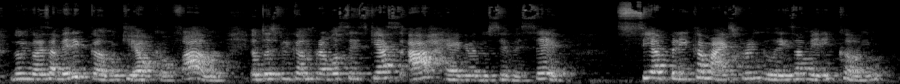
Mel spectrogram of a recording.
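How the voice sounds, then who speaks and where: A young woman with a high voice gives an online English lesson and patiently walks through a rule. She says example words several times, pushing hard on the stressed syllable. Her voice sits a little back from the mic in an echoey room. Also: fairly bright tone, distant mic. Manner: explanatory, repeats example words with exaggerated stress. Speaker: English teacher.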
